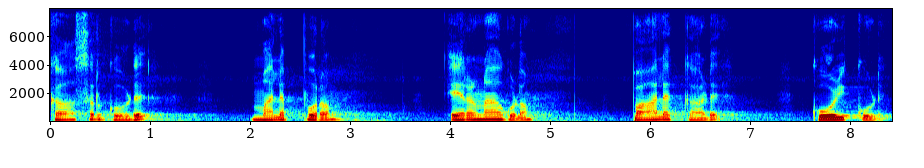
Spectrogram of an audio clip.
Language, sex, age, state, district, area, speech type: Malayalam, male, 45-60, Kerala, Palakkad, urban, spontaneous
